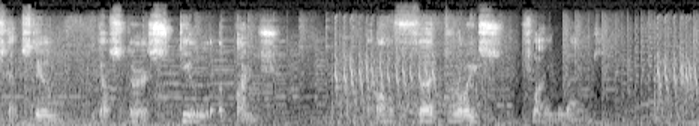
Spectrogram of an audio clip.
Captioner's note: drones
